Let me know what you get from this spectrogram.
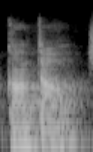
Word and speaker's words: Quentin: Quentin.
